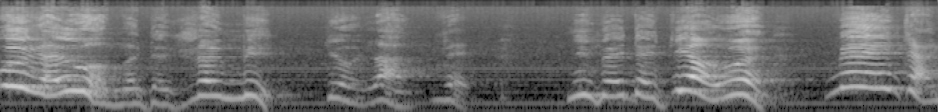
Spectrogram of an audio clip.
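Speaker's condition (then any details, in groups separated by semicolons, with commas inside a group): Cerebral palsy, severe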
